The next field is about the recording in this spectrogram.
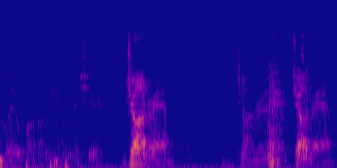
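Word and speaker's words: Jon Rahm: John Ram. John Ram. John Ram. It's actually pronounced John Rahm.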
